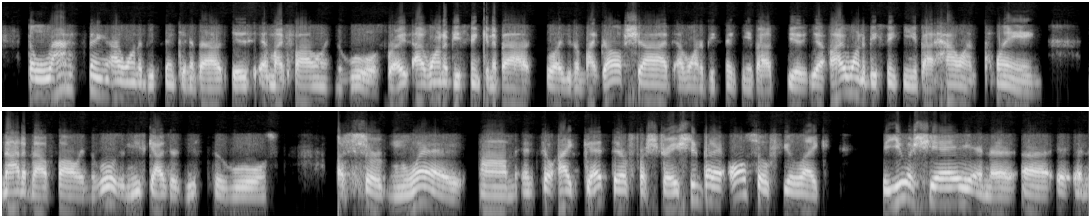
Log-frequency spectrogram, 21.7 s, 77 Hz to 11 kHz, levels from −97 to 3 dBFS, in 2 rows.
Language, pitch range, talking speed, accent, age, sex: English, 115-145 Hz, 220 wpm, American, 40-59, male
